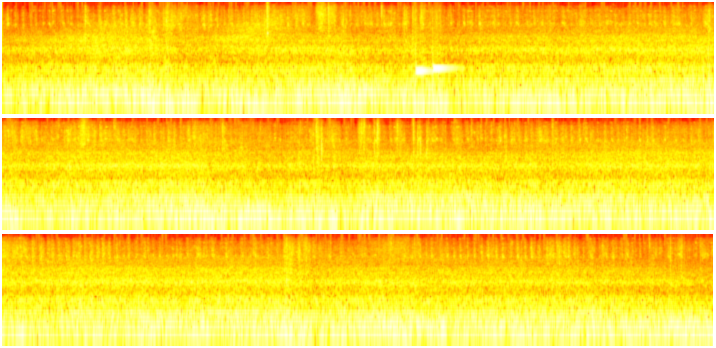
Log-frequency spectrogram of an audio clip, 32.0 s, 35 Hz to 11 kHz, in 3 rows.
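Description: Steady low road and tyre rumble inside the cabin of a Tesla Model 3, an electric car, driving at town speed. About six seconds in, the car sounds a short two-note chime that steps up in pitch.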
